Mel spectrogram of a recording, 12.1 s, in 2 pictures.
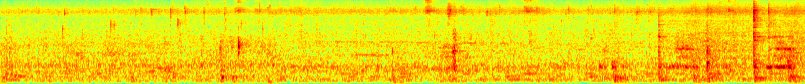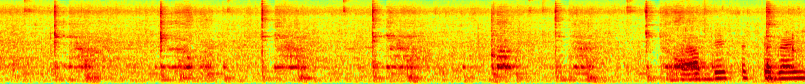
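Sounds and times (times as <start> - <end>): food sizzling in hot oil: 0.0 - 12.0
metal spoon turning food: 4.5 - 12.0.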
